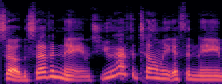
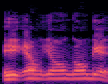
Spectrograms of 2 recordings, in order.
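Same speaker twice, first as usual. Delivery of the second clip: fast mock Midwest accent with twang. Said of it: "'Cause we're in the Midwest, and it's funny".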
